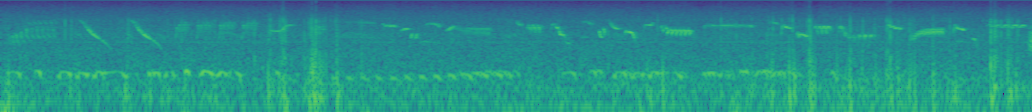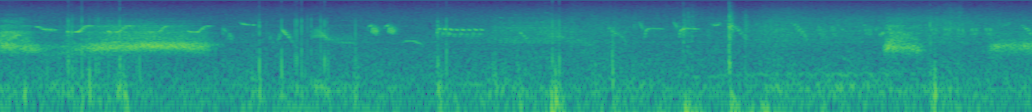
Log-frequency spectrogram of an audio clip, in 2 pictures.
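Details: Displaying black grouse male on the lek, steady bubbling rookoo phrases in the first half, then rushing hissed sneezes near the sixth and tenth seconds, with other birds chirping and clicks throughout.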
